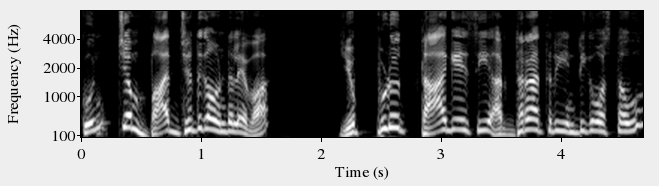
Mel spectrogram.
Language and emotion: Telugu, angry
